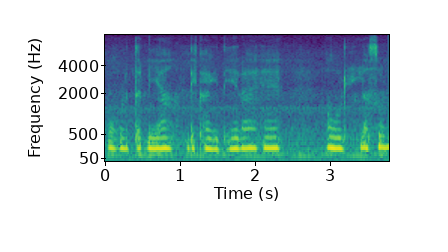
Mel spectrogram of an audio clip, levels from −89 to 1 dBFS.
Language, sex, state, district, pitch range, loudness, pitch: Hindi, female, Punjab, Fazilka, 205-215 Hz, -13 LUFS, 210 Hz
